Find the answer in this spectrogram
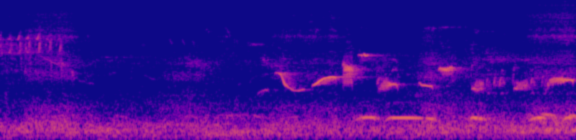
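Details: A Common Blackbird sings somewhere nearby outdoors on a showery spring day: a short run of mellow, fluty whistled notes, some sliding upward, over a steady hiss of background noise.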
